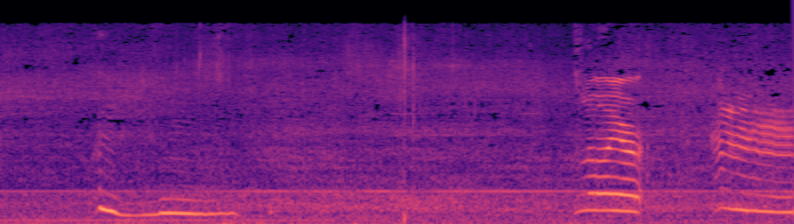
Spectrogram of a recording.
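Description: A young boy hums and giggles close by.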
